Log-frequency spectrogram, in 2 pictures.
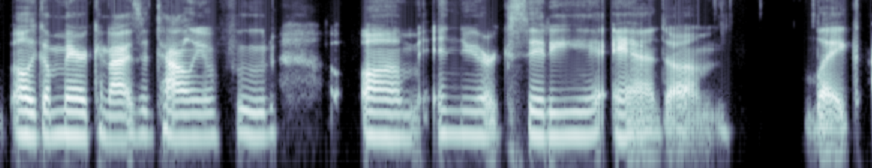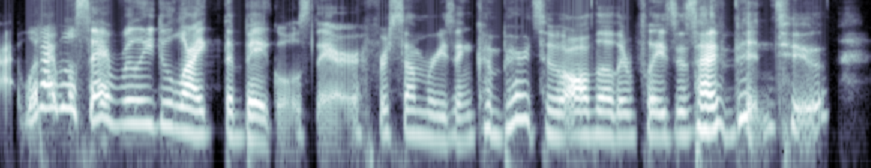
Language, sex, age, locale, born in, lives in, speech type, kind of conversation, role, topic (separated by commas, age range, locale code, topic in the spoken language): English, female, 25-29, en-US, United States, United States, conversation, unstructured, none, What is the most unforgettable street food you have tried while traveling, and what is the story behind it?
